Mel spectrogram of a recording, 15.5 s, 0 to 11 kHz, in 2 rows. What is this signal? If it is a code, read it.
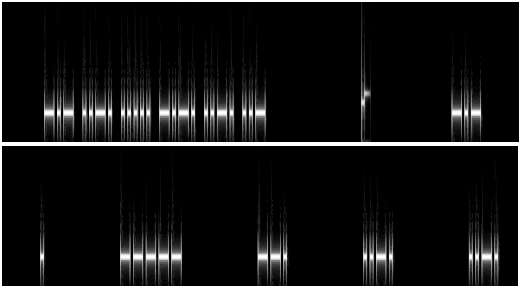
Morse code, heard as a keyed tone, about 25 wpm, spaced as for 11 wpm, 700 Hz. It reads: KF5CFU KE0GFF
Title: USA Call Signs - 6 Characters - 8x Character Spacing - 25wpm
